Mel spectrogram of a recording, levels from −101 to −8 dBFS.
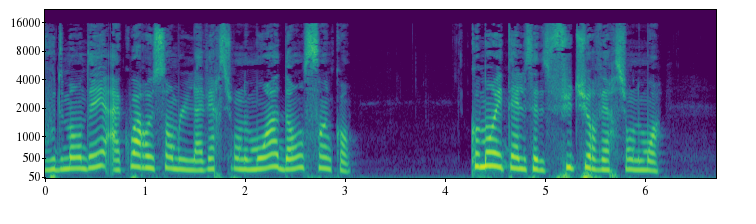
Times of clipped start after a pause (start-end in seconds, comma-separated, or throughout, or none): none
